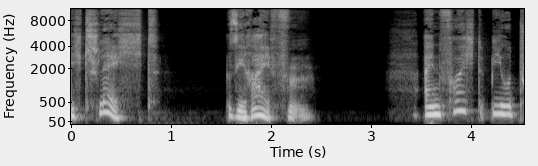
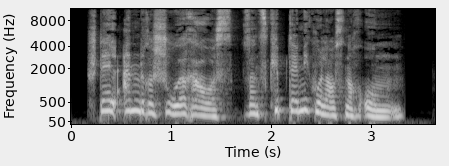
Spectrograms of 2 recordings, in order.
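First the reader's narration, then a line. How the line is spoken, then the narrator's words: Calling. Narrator (German): ruft sie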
